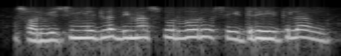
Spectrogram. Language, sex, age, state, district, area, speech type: Odia, male, 18-30, Odisha, Balasore, rural, conversation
